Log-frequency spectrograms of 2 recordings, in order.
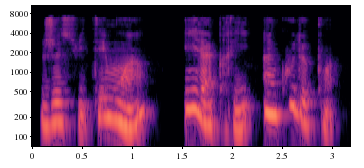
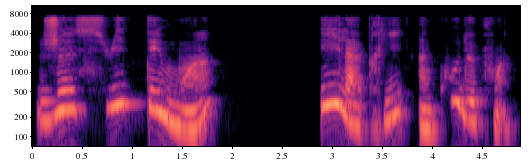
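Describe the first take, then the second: First: Said in the usual way. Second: Slow, higher, word by word reading; slow model reading. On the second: Shown as a demonstration. Teacher modelling slow word-by-word reading for a child. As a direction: read it like a beginner sounding it out. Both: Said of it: "on lit la première phrase ensemble".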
